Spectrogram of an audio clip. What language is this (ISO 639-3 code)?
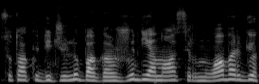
lit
